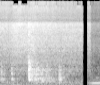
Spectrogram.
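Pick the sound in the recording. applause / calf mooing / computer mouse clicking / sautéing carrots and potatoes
sautéing carrots and potatoes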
